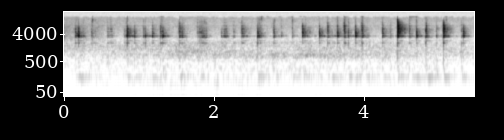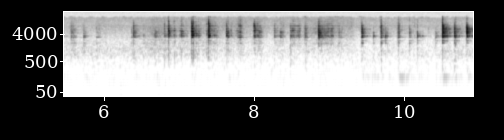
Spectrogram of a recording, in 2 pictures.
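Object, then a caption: Ceramic vase tapped with fingernails. Long nails tap rapidly and irregularly on the body of a hollow ceramic pottery vase held sideways in the hands. The quiet, bright, clicky taps die away almost instantly over a faint steady low hum.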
